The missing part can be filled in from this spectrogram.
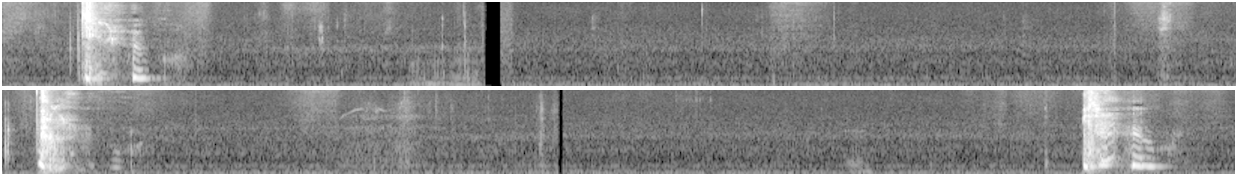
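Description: Three sharp, explosive sneezes spaced several seconds apart in a quiet room.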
